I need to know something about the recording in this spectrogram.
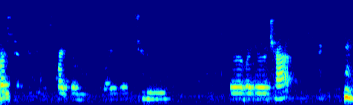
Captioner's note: people mumbling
